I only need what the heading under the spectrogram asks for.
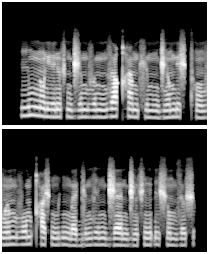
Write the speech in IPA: i m n õ ɾʲ e ɾʲ õ ʃ n d͡ʒ e m v ø m n z ə qʰ ẽ m xʲ ə m n d͡ʒ ə̃ m ɾʲ ɛ ʃ tʰ õ v ə̃ m v o m qʰ ø ʃ ŋ͡m i ŋ͡m ɛ ɡʲ ɵ n z i n d͡ʒ ɛ n d͡ʒ ə̃ ʃ ĩ ɗ i ʃ õ m z ø ʃ

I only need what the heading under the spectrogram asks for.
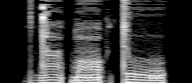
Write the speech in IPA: dˤ ɑ̃ ɓ ɔ̃ ʔ t u

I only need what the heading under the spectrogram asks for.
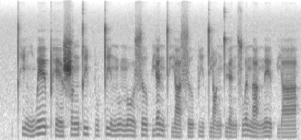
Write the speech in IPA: t̪ʰ i˨˩ ŋ m w e˦ ɪ̯ pʰ e˨˦ ɪ̯ ʂ ɤ˦ ŋ t̪ i˥˨ p u˨˦ t̪ i˥˨ n̪ u˥˨ n̪ o˥˨ ʊ̯ s ɹ̩˥˨ p j ɛ˥˨ n t̪ʰ j ä˨˩ s ɹ̩˨˦ p i˨˦ t̪ j ɑ˨˦ ŋ t̪ ɥ ɛ˨˦ n s w ə˥˨ n ä˥˨ n̪ e˥˨ ɪ̯ p j ä˦

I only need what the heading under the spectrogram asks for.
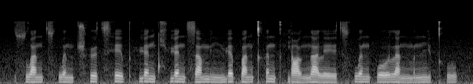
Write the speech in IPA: s w a˧˥ n t͡sʰ w ə˨˩ n ʈ͡ʂʰ ɻ̩˥˧ t͡sʰ e˥˧ ɪ̯ pʰ ɥ ɛ˥˧ n t͡ɕʰ ɥ ɛ˥˩ n s ä˧˥ m y˨˩ n m ɥ ɛ˥ p a˧˥ n kʰ ə˥˩ n pʰ j ɑ˨˩ ʊ̯ n̪ ä˥˩ l e˨˩ ɪ̯ t͡sʰ w ə˥˩ n p o˧˥ ʊ̯ l a˨˩ n m ə˧˥ n n̪ y˨˩ kʰ u˧˥

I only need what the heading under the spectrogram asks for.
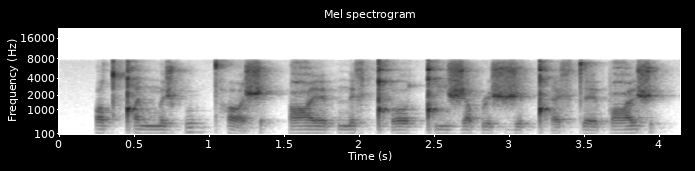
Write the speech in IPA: ɑ tˤ ǃ æ n n̪ ʌ ʒ p u b t̪ʰ ɑ ʃ | ʕ ɛː p n̪ ɛ x ǃʼ ɔ ǃ i ʒ ɑ p ɭ ə ʃ ʒ ə ǃʼ æ x t̪ ɛː p ʕ ə ʃ

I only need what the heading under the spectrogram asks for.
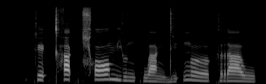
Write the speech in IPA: k e˦˥ ʔ kʰ a˥˩ k̚ t͡ɕʰ ɔː˥˩ m j ɯ˧ ŋ k w a˨˩ ŋ d i˦˥ ʔ ŋ ɤː˧ k r a˧ w

